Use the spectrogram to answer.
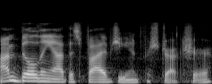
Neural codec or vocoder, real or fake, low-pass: none; real; 7.2 kHz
